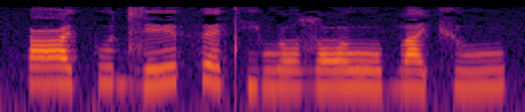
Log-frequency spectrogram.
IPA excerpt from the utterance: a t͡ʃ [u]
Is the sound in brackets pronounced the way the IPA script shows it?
yes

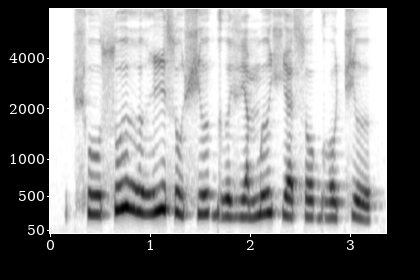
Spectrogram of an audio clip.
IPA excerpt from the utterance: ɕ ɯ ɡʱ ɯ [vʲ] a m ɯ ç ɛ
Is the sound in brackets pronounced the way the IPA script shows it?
yes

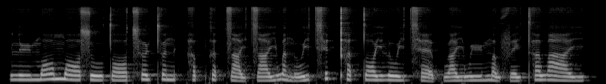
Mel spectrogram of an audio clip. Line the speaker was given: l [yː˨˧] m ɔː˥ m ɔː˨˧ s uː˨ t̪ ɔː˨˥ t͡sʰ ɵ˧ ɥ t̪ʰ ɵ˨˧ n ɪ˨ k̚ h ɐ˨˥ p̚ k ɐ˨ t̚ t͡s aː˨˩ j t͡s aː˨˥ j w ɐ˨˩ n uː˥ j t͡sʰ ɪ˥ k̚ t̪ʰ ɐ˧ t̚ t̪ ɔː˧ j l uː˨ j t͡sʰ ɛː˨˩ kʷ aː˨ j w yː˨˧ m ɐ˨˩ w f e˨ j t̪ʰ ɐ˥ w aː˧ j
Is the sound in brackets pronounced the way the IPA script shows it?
yes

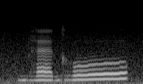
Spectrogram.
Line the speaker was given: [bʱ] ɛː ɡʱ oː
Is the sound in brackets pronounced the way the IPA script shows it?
yes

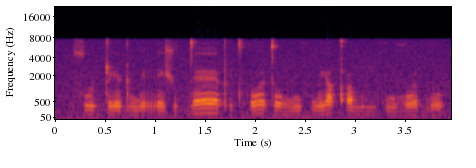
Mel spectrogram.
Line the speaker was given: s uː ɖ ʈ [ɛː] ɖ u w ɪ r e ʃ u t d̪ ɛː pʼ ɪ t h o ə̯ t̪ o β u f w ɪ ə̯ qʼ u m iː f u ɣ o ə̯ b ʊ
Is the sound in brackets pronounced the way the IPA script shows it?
no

